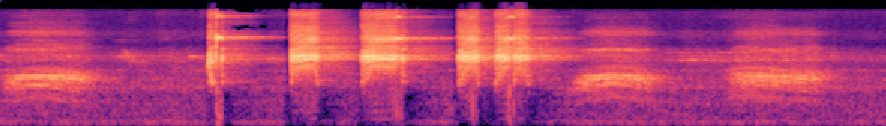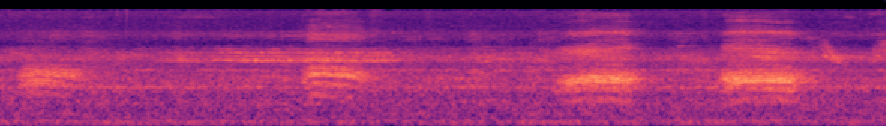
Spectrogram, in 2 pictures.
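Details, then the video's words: A black francolin gives a loud, harsh, grating burst of clipped notes, followed by softer repeated chirps from other birds in the background. "کالے تیتر کی اواز مشکی سندھی تیتر کی اواز"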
